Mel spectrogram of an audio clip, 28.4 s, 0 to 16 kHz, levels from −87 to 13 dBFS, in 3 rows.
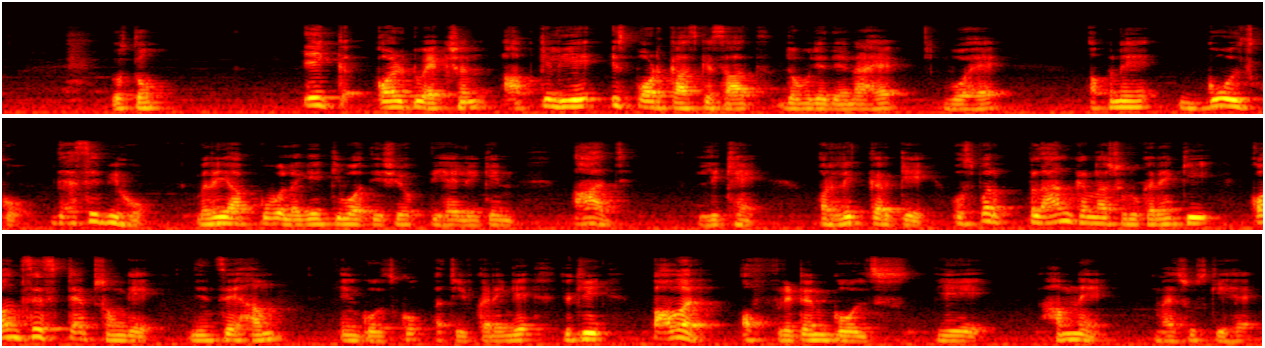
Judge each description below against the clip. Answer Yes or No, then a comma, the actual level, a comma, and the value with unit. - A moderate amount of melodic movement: Yes, average, 4.1 semitones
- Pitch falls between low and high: Yes, medium, 145 Hz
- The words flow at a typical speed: Yes, average, 140 wpm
